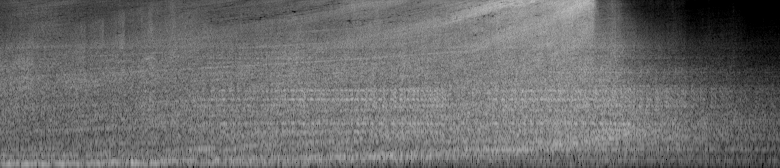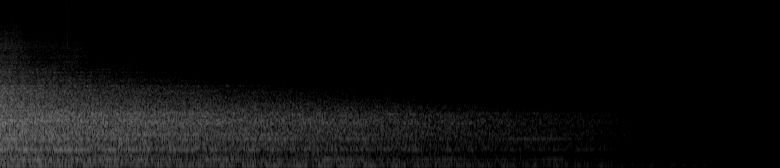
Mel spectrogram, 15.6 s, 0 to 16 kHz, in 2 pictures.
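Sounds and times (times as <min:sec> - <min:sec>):
long organic reverse swell riser stinger: 0:00.2 - 0:07.4.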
